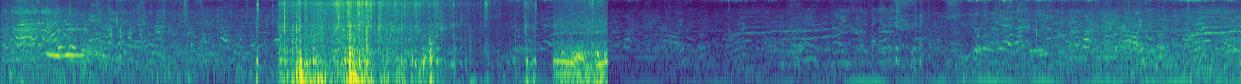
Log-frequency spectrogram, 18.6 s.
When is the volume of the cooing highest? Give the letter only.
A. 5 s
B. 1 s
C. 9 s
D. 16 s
A.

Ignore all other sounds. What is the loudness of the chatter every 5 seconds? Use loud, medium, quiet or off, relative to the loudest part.
loud, quiet, medium, loud.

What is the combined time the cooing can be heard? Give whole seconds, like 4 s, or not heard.
5 s.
